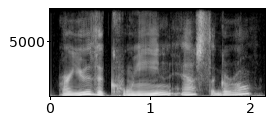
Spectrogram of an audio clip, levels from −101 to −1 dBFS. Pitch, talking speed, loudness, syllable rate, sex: 145 Hz, 195 wpm, -17 LUFS, 4.7 syllables/s, male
